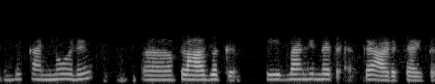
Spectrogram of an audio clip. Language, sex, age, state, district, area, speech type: Malayalam, female, 30-45, Kerala, Kannur, urban, conversation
